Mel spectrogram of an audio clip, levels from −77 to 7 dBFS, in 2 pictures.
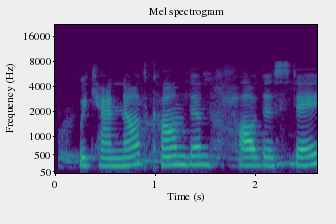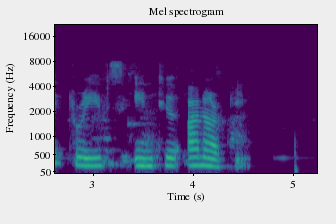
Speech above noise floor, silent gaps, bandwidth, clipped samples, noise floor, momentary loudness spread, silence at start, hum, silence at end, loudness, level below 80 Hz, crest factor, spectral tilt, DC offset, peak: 27 dB; none; 8.2 kHz; under 0.1%; -53 dBFS; 7 LU; 0.05 s; none; 0.2 s; -26 LUFS; -68 dBFS; 18 dB; -5 dB/octave; under 0.1%; -8 dBFS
